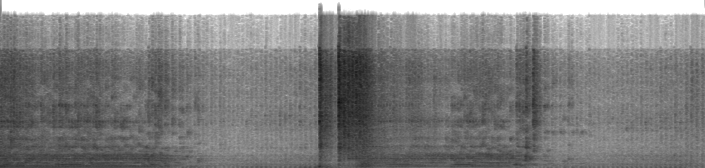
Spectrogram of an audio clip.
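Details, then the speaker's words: Husqvarna tractor with Kohler single-cylinder engine after carburetor and fuel line work: settles into a steady, even beat with a loud, raspy exhaust from a noisy muffler; engine runs fine. "All right, other than being a really noisy muffler, the carburetor feels like it's already, I mean, it sounded pretty good."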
